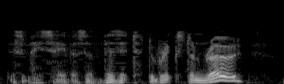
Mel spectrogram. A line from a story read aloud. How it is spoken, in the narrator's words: whispered Holmes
